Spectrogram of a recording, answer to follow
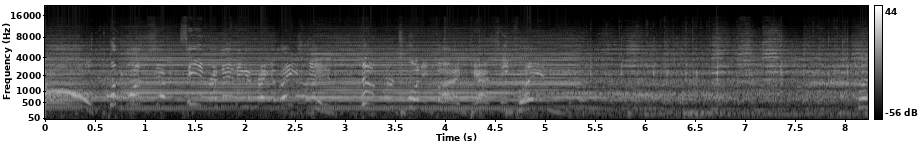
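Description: Arena goal horn sounding one long steady note over a crowd cheering and shouting after a goal. The horn cuts off about five and a half seconds in, and the cheering carries on.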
